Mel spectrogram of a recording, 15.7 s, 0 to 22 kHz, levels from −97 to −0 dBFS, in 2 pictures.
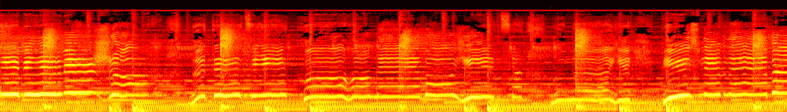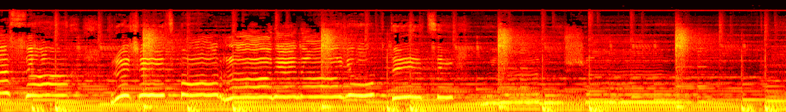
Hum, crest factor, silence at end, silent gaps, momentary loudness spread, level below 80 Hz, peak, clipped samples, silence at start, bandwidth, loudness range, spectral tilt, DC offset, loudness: none; 14 dB; 0 s; none; 9 LU; -32 dBFS; -6 dBFS; under 0.1%; 0 s; 16.5 kHz; 3 LU; -4.5 dB/octave; under 0.1%; -21 LUFS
